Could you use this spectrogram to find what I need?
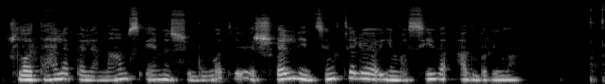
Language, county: Lithuanian, Vilnius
